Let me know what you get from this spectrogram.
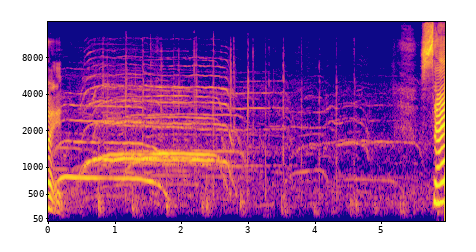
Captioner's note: cheering and Applause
